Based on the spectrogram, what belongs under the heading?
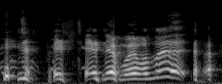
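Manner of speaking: talking through laughter; laughing. Real, not acted. Telling co-host how the guy pitched the card, laughing. Laughing at own story's punchline.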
